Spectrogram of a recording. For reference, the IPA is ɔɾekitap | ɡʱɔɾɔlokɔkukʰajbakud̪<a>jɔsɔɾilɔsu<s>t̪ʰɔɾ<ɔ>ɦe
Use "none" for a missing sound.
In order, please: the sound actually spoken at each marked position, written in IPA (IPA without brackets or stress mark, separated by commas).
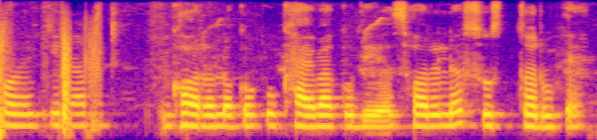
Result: i, s, u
